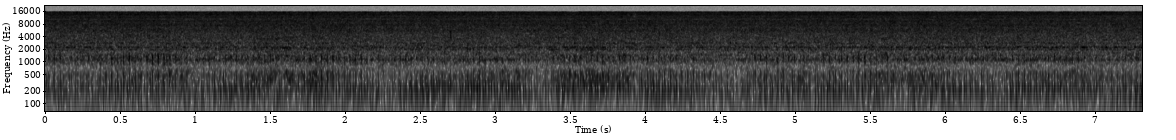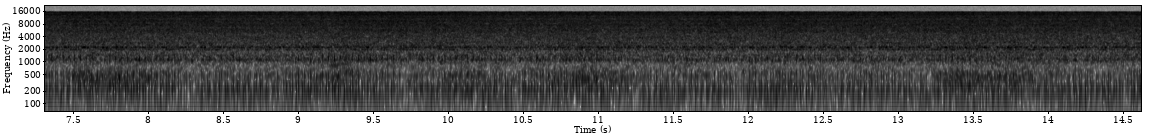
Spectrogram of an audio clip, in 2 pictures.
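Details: Antey the Siberian cat purrs without pause, a low vibrating drone in regular breath-paced waves about every second, in a calm room.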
